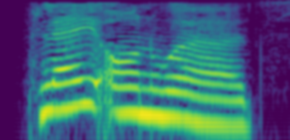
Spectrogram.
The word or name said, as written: play on words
